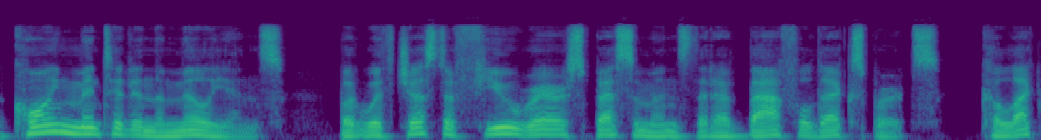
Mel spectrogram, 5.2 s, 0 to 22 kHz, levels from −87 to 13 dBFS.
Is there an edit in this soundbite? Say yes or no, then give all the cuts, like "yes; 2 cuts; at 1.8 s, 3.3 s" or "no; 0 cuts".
no; 0 cuts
